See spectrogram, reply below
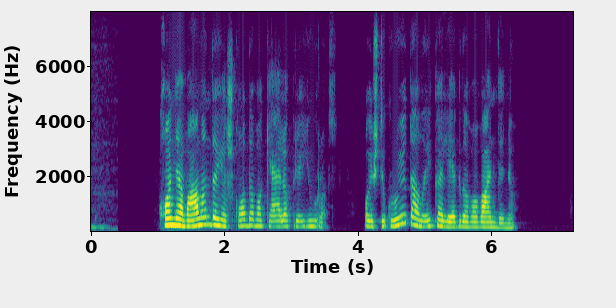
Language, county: Lithuanian, Vilnius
